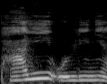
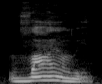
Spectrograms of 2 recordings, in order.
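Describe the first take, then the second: First: The word begins with a b sound. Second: The word begins with a v sound. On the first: The speaker calls it wrong. "바이올린이 아니라" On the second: The speaker calls it right. "violin, va, va 이렇게요"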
